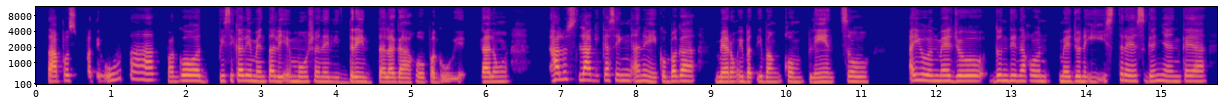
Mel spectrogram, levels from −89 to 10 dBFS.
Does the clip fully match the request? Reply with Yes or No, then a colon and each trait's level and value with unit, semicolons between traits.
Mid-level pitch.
No: high, 215 Hz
